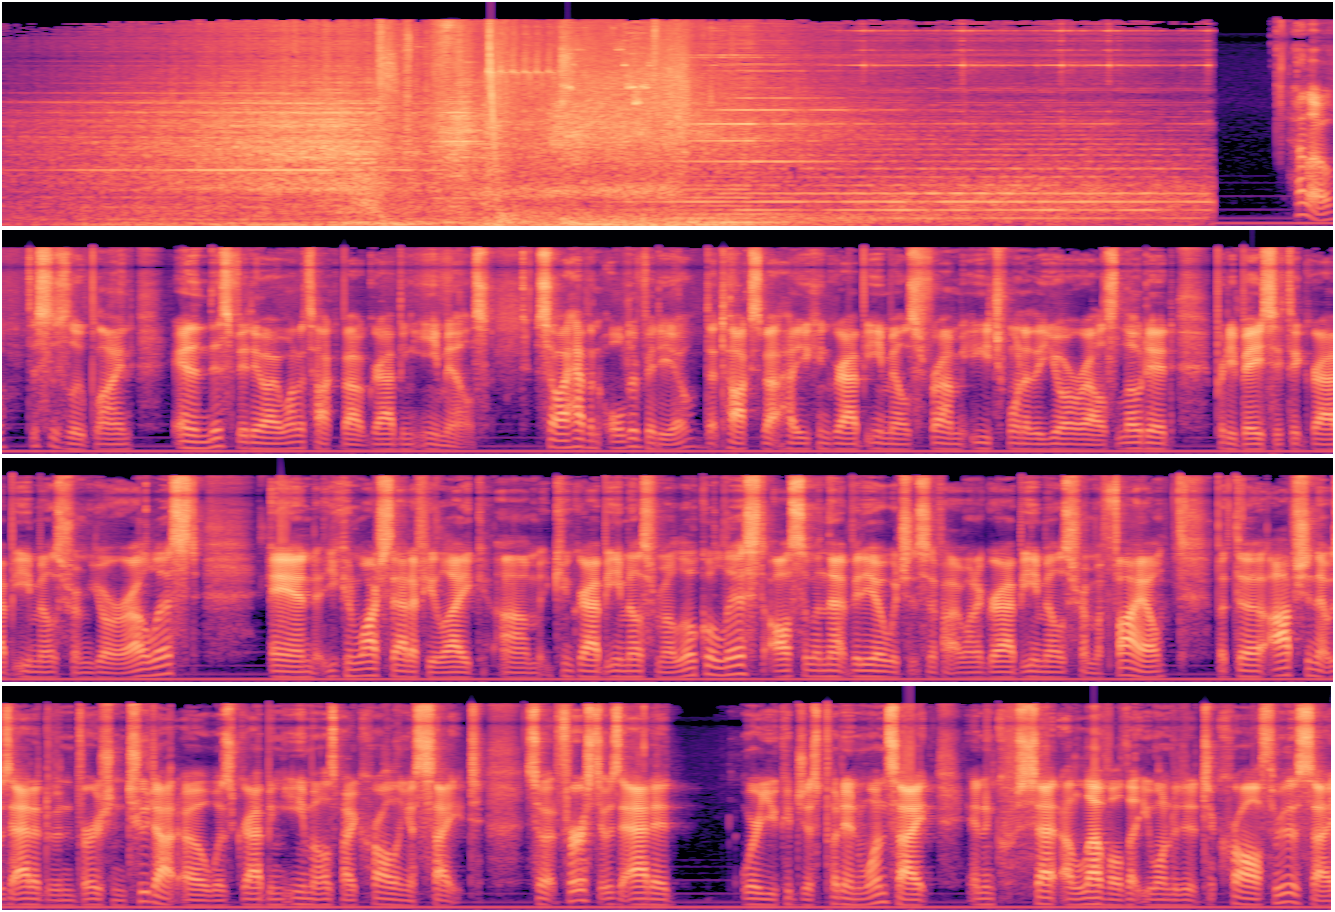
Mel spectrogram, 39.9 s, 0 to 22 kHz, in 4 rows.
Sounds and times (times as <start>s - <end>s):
Speech: 9.6s - 39.9s.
